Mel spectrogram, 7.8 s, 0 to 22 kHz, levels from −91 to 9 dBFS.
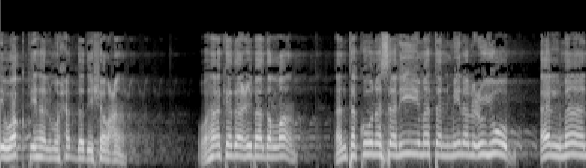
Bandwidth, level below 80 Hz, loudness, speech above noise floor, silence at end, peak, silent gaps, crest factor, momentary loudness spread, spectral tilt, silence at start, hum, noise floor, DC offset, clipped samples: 11 kHz; -46 dBFS; -15 LUFS; 43 dB; 0 s; 0 dBFS; none; 14 dB; 7 LU; -4 dB/octave; 0 s; none; -57 dBFS; under 0.1%; under 0.1%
